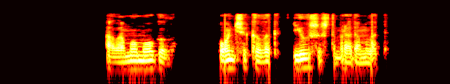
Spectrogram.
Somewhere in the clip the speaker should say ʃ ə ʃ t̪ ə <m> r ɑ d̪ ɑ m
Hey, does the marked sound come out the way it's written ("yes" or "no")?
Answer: yes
